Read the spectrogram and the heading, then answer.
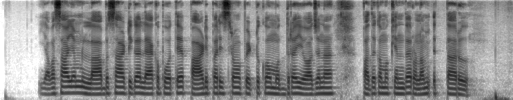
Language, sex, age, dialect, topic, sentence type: Telugu, male, 18-24, Utterandhra, banking, statement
